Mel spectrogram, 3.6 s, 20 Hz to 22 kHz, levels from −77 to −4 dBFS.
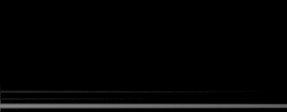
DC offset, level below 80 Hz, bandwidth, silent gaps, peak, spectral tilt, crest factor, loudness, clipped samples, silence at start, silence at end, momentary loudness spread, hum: under 0.1%; under -90 dBFS; 1.8 kHz; none; -38 dBFS; -8 dB/octave; 8 dB; -46 LUFS; under 0.1%; 0 s; 0 s; 7 LU; none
